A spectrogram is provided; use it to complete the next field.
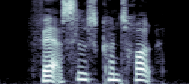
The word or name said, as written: færdselskontrol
